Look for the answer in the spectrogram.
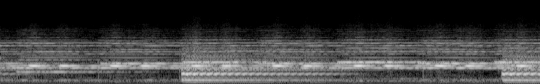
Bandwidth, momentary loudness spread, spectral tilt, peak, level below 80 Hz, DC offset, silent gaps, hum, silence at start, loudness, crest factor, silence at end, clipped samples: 7.2 kHz; 5 LU; -6.5 dB/octave; -2 dBFS; -58 dBFS; under 0.1%; none; 50 Hz at -50 dBFS; 0 s; -17 LUFS; 16 dB; 0 s; under 0.1%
